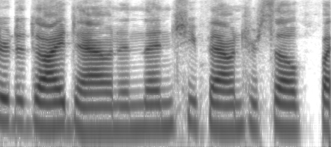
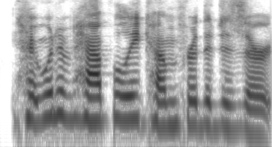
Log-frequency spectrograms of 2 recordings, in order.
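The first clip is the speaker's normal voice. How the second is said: ordinary delivery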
